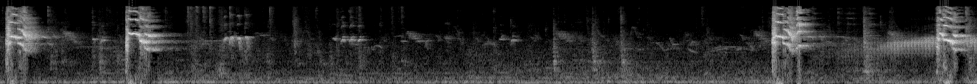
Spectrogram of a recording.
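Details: Aviary parakeets calling: loud rough screeches at the start and near the end, with quieter short chirps and brief whistled notes scattered through a calm middle stretch.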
